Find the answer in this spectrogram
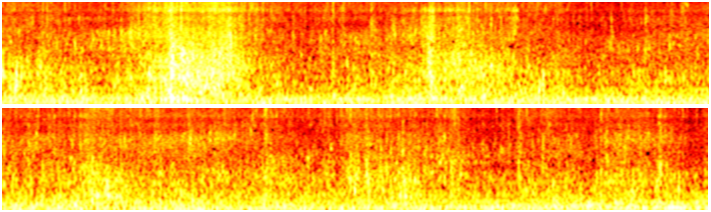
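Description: Lake water lapping and splashing against shoreline rocks, with a louder splash about a second in and smaller ones after. A faint steady low hum runs underneath.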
